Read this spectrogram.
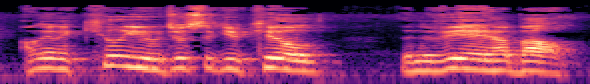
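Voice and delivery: usual speaking voice

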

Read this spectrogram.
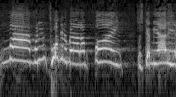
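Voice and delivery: high-pitched frantic insistence; exasperated protest. Acted. Son protests to wailing mother.

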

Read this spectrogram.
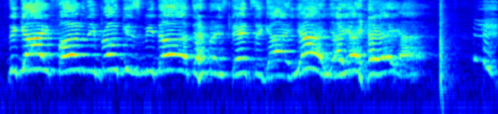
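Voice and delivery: high, loud cheering voice; loud jubilant outburst; excited crowd uproar. Retold or imitated. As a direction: cry out like an amazed congregation going wild. Congregation going crazy with excitement.

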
